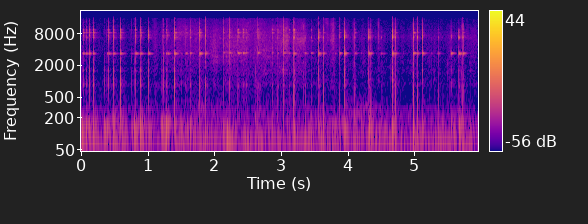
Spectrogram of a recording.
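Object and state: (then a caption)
Glass perfume bottle. A thick clear glass perfume bottle filled with blue liquid and topped with a silver cap is held in the hands and tapped and clinked with nails and fingertips. The result is a quick, steady run of short, bright glassy clicks and clinks with high ringing tones that die away almost at once, over a soft low rumble.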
